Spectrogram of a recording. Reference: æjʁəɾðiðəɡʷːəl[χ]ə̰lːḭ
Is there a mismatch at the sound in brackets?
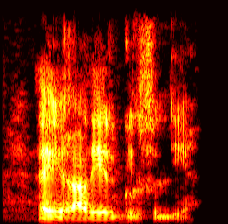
yes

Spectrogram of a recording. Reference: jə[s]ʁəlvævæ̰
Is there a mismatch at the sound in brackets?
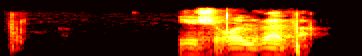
yes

